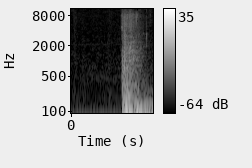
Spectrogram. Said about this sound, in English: I hit my desk. That wasn't sound waves. That was me hitting my desk.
